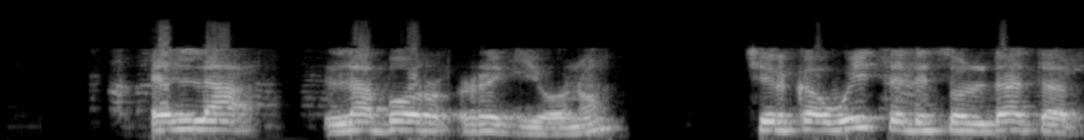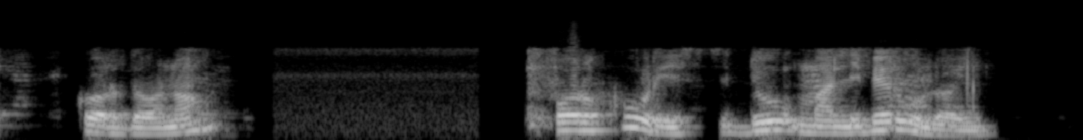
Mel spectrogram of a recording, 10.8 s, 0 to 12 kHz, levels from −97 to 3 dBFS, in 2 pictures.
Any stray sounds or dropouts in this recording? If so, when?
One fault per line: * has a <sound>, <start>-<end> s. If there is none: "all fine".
all fine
